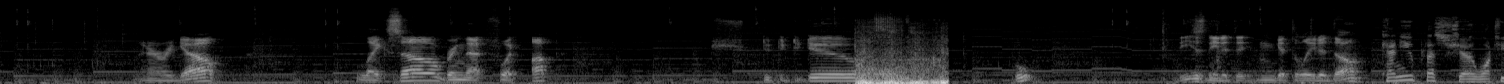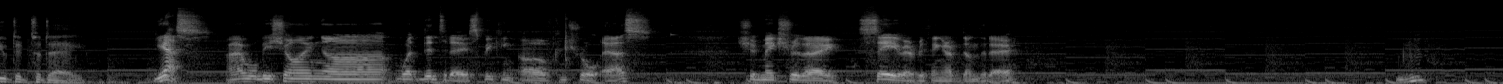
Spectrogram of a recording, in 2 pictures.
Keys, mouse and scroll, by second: 0.2 right click, 1.7 shift+click, 3.3 right click, 4.5 click, 6.6 click, 8.2 click, 8.4 space, 11.0 right click, 12.0 Delete, 14.4 scroll down 1, 23.1 ctrl+s.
